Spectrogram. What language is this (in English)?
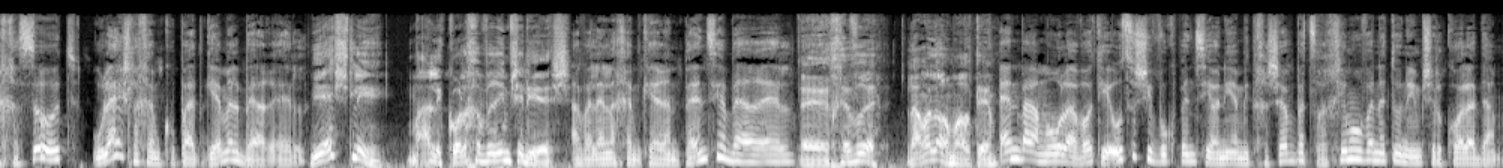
Hebrew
